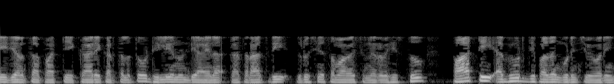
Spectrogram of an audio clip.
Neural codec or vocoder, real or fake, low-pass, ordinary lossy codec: none; real; 3.6 kHz; none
